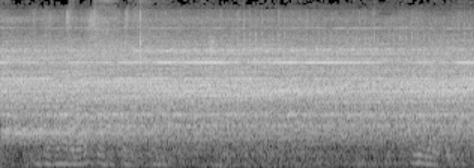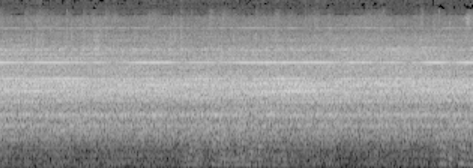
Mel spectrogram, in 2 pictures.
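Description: Steady rolling noise of a long train of HO-scale hopper cars running on model railway track, with faint voices talking underneath.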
